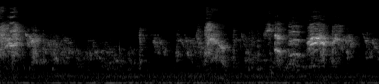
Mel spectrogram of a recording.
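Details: Pet baby green-cheeked conure chattering: a run of scratchy, buzzy syllables in uneven bursts, loudest near the start and again late in the clip, with a woman repeating that it is a baby bird.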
